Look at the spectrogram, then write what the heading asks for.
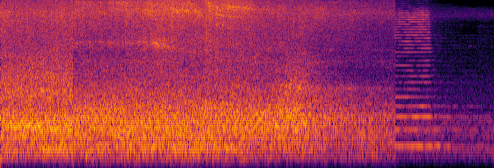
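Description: Electric-hauled express train's coaches rushing past at speed with loud wheel-and-rail noise, which fades away over the last second or so as the train passes. Then a short horn blast from an approaching electric locomotive.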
